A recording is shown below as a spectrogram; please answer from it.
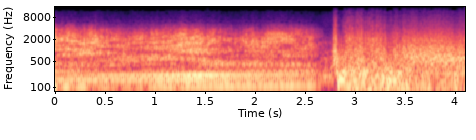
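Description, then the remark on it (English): A propeller bomber carrying 500-pound bombs under its wings drones overhead in a loud, steady, low harmonic roar for nearly three seconds, then a sudden blast cuts in as an airstrike knocks out a dump, followed by a rumbling crackle of explosions. “They had 500-pound bombs under their wings. They come right over our heads, knocked out the dump.”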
